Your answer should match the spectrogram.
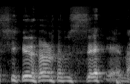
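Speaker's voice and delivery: asking through a high burst of laughter; laughing. Real, not acted. To the listener, laughing at his own phone story. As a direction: let the laugh carry the question up.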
